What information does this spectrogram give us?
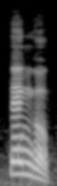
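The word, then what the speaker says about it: tengok: শব্দটি লেখার ক্ষেত্রে লিখতে হয় তেঙ্গক, তবে এর উচ্চারণ হবে তেঙ্গো।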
